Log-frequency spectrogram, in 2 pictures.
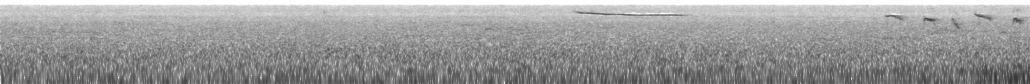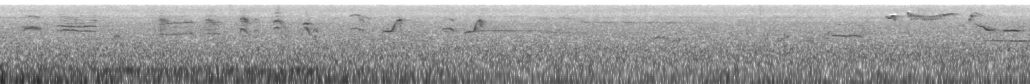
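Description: A stream rushes and splashes steadily over rocks.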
